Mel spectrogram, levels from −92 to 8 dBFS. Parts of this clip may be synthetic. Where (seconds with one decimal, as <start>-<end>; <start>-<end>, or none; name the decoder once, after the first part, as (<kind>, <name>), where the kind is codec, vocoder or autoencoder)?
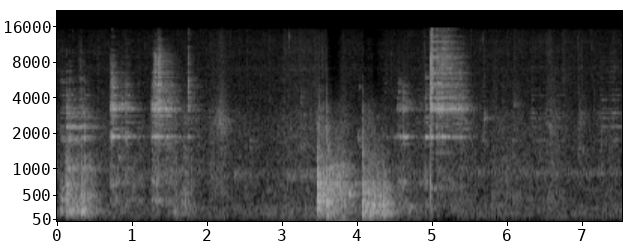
none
